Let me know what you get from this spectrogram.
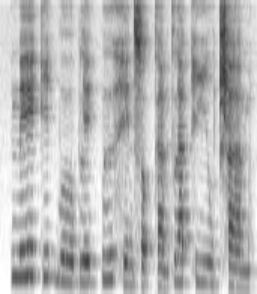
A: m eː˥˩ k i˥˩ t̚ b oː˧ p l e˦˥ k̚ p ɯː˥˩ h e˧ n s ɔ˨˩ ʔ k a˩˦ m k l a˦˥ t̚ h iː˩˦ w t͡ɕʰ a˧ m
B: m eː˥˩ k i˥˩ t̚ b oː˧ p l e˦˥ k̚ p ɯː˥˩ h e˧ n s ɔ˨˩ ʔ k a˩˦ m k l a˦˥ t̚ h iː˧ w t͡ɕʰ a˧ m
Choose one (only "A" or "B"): B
